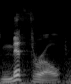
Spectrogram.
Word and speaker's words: Mithril: And I'm like, first off, no, it's Mithril. It's spelled and pronounced Mithril, like not Mithril. Like there's one I, no E's. Sometimes it's even a Y.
